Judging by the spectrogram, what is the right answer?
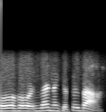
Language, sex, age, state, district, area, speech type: Manipuri, female, 60+, Manipur, Imphal East, urban, conversation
